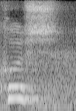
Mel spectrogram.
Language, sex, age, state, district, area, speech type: Sindhi, female, 45-60, Maharashtra, Mumbai Suburban, urban, read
